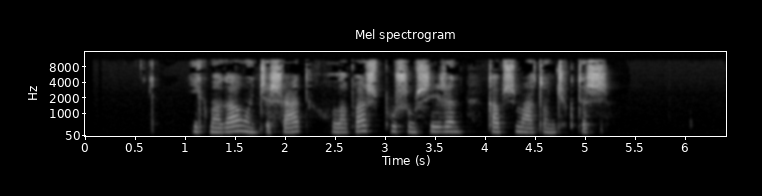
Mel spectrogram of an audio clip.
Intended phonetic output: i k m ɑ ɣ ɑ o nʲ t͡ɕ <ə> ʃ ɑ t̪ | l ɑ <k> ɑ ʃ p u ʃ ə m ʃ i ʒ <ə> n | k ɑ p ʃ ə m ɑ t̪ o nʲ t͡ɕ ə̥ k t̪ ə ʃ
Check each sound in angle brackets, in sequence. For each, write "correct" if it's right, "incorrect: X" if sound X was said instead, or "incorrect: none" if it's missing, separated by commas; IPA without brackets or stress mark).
correct, incorrect: p, correct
